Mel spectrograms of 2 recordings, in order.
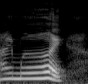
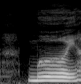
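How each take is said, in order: First: The word has a level tone. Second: The word has a falling tone. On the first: "이십 하고 성조가 없어지는 거" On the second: "십 하고 내렸지만"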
